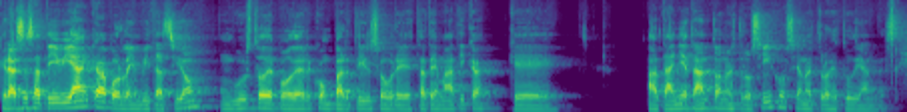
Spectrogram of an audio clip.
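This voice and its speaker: Quiet surroundings and a moderate speaking speed. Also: man, fairly low pitch for a man, ordinary pitch variation. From Colombia. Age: 30s. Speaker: music teacher. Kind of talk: podcast interview.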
